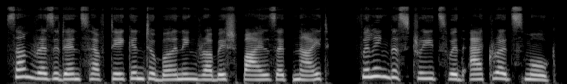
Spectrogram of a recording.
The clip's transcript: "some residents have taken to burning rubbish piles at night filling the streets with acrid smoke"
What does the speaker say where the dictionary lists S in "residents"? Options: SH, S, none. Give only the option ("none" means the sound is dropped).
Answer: S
